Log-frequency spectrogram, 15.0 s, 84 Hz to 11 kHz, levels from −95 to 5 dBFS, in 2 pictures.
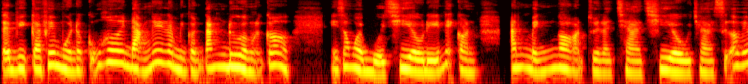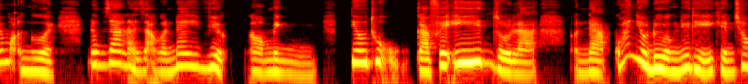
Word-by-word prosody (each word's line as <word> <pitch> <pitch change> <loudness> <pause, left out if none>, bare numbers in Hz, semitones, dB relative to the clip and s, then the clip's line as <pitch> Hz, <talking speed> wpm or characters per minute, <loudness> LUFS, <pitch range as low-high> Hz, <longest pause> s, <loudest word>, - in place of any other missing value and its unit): tại 180 - +3
vì 205 +2 -1
cà 205 - 0
phê 260 +6 +1
muối 215 -7 +1
nó 185 0 -3
cũng 255 - -9
hơi 295 +1 +1
đắng 215 -5 +1
nên 290 +2 -2
là 270 - 0
mình 200 -4 -2
còn 180 -2 -4
tăng 230 +3 +1
đường 225 -6 +3
nữa 170 - -11
cơ. 255 -5 -1 0.4
Thế 190 - -6
xong 235 +1 -5
rồi 200 - +4
buổi 155 -5 -1
chiều 185 0 +2
đến 165 +1 +1
lại 275 - -5
còn 180 -4 -5 0.3
ăn 220 +1 -2
bánh 180 +5 -4
ngọt 205 -5 0
rồi 175 - -5
là 165 -1 -7
trà 165 -3 -6
chiều, 170 -2 +1
trà 165 -1 -7
sữa 200 +9 -6
với 275 +3 -3
mọi 305 -11 -5
người, 180 -3 -1 0.3
đâm 265 -1 -1
ra 285 0 0
là 220 - -4
dạo 185 - -5
gần 175 +1 -5
đây 245 -2 -3
việc, 215 -5 0 0.2
ờ, 175 -2 -5
mình 160 -4 -7 0.3
tiêu 295 -1 +5
thụ 295 -3 0 0.2
caffeine 280 - +7
rồi 180 -7 +2
là, 155 -1 -3 0.3
ờ, - - -13
nạp 160 0 -4
quá 265 +4 -6
nhiều 290 -7 +5
đường 200 -4 +4
như 220 +4 0
thế 180 -4 -1
khiến 175 -3 -4
cho 235 +7 -5
195 Hz, 240 wpm, -21 LUFS, 175-245 Hz, 0.4 s, caffeine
